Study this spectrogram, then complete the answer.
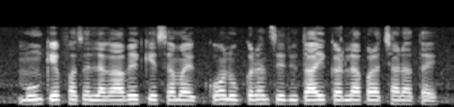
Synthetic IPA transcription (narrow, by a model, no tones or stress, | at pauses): mũːŋkepʰəsəlːəɡaːʋekesəməjkɔːnʊp̚kəɾənsed͡ʒʊt̪aːikəɾlapəɾətːʃʰaɾɛɦt̪aɦɛː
